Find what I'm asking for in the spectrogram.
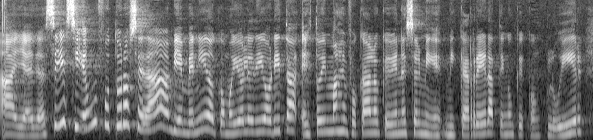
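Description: A woman's high voice at a fairly quick pace, with very wide pitch swings and very even loudness. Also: hardly any pauses. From Bolivia. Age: 20s. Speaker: beauty queen and communication student; interviewee. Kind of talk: TV interview. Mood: defensive, firm. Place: street. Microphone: handheld.

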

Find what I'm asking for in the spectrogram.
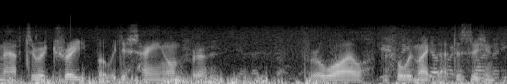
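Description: Loud noise fills the background behind a man speaking. The sound is dry, with no echo. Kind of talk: casual vlog commentary. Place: open country. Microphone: phone near.

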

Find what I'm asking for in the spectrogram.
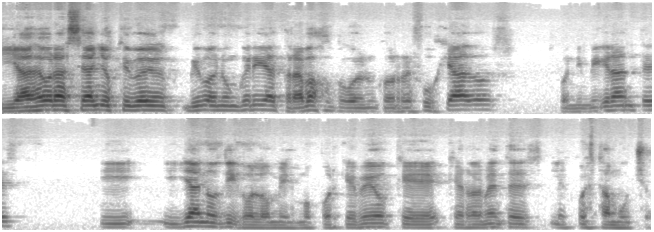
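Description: Speaking at a fairly slow pace with a Rioplatense accent, a man uses a dark, mellow tone at medium pitch, with lively intonation and big swings in loudness. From Argentina. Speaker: social worker and anthropologist; reader taking part in a debate. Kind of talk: panel debate. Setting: video call from Hungary. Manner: halting, hesitant. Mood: reflective, personal. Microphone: earbuds.

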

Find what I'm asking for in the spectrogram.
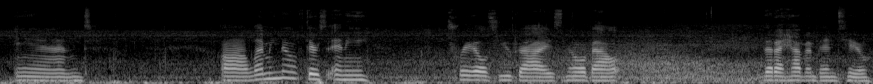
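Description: A woman speaks at a fairly slow pace with ordinary pitch variation. The sound is dry with no echo, and there is noticeable background noise. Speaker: hiking vlogger. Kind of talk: casual vlog chat. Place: street. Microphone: phone near.

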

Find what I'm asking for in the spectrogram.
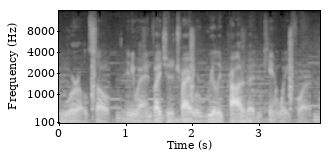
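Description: Clear music can be heard behind the voice. The speaker is a man. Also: dry sound with no echo. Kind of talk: interview answer. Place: street. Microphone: lapel.

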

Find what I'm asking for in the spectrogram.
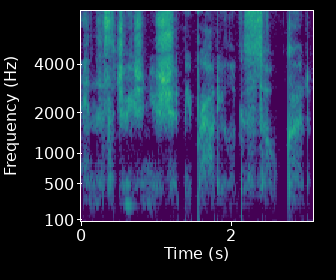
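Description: A woman whispers. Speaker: roleplay host. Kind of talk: soft-spoken roleplay to viewer.

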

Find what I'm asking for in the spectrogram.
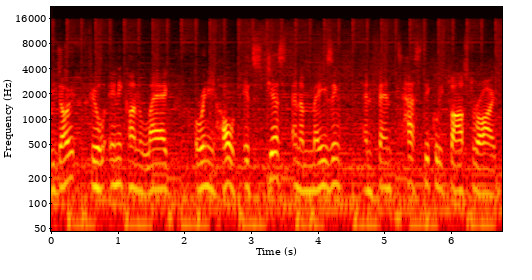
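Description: Over clear background music, a man speaks at a fairly slow pace with ordinary pitch variation, the sound dry with no echo. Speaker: presenter. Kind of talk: test drive review commentary. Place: car. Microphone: lapel.

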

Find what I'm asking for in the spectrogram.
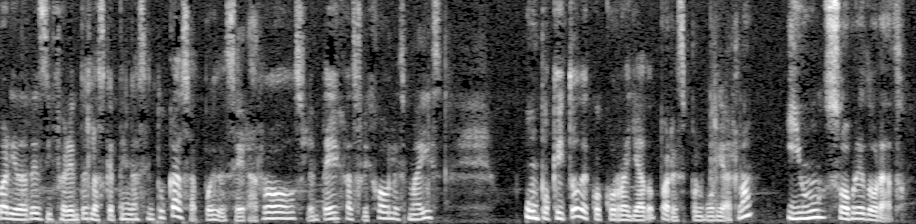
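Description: A woman's dark, mellow tone with lively intonation, moderate pace, and a dry sound with no echo. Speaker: spiritual content creator. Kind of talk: casual vlog chat, instructions. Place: garden. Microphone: phone near.

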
